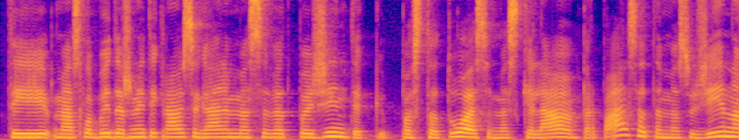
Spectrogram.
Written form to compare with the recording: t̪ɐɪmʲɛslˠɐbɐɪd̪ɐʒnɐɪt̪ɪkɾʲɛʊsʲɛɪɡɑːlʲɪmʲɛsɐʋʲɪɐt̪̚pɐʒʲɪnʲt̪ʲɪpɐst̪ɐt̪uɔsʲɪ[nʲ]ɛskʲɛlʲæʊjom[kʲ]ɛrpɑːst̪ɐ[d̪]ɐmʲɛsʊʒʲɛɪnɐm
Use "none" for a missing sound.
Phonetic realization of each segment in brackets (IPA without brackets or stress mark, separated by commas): mʲ, pʲ, t̪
